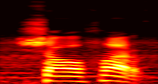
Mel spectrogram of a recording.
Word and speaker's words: chauffeur: ध्यान रखना फ्रेंड्स, इसकी स्पेलिंग इम्पॉर्टेंट है। शॉफर, CHAUFFEUR, शॉफर।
